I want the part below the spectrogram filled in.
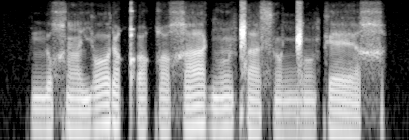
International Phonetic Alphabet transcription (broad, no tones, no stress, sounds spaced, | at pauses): n u χ ɾ ã j ɔ ɾ ʏ qʼ o q o χ a ɡ õ ǁ a s ɔ̃ ŋ͡ǁ ɔ̃ k ɛ χ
